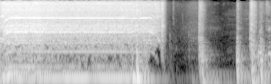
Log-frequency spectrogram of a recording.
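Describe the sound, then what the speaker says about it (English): A power drill whines steadily for about two and a half seconds, then stops abruptly; brief quieter clatter and handling noises follow. "Then drill a hole"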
